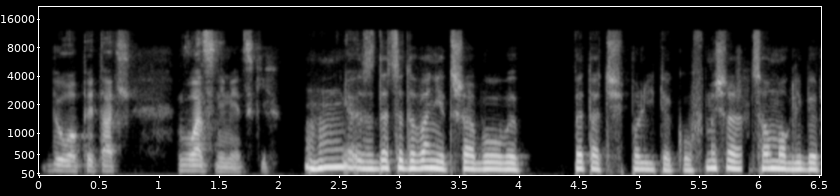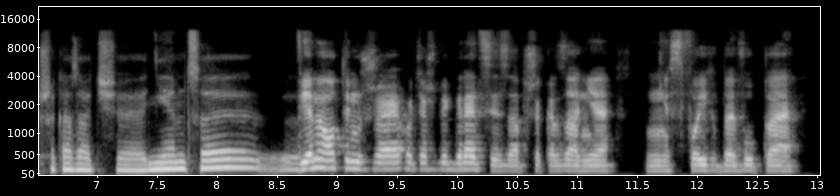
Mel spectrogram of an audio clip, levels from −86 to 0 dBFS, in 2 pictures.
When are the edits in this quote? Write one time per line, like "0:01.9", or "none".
0:05.8
0:08.7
